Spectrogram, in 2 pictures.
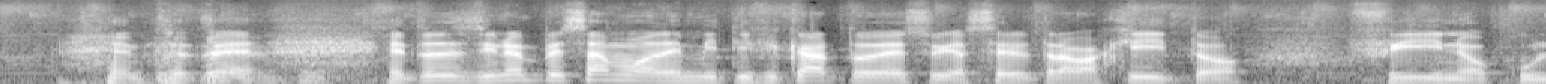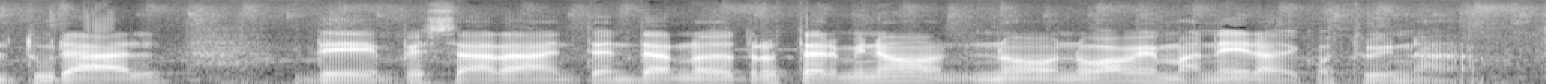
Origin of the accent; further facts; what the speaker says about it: Nueve de Julio, Buenos Aires Province, Argentina; now in Buenos Aires, Argentina; cuando yo era chico, eh, no había nada en Carlos Casares. El 9 de julio no había nada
